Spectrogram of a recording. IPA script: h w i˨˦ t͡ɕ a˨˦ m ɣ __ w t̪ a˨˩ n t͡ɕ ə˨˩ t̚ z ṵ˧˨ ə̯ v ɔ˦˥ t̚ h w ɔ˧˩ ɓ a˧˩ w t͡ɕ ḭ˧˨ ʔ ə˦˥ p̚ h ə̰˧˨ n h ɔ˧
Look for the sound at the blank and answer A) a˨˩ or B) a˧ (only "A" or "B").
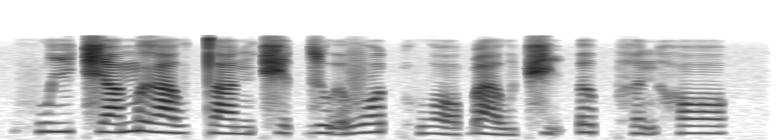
A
